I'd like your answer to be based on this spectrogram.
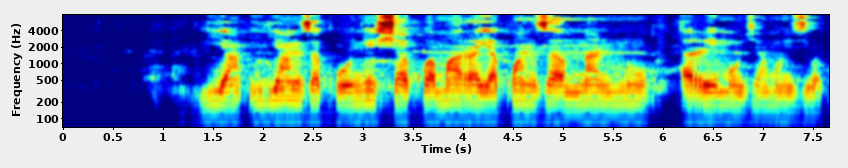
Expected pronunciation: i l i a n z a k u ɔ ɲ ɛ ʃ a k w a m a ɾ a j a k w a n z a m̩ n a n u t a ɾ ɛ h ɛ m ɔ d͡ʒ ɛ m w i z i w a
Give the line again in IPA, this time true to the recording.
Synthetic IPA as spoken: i l i a n z a k u ɔ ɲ ɛ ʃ a k w a m a ɾ a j a k w a n z a m̩ n a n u t a ɾ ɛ h ɛ m ɔ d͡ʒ a m w ɛ z i w a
